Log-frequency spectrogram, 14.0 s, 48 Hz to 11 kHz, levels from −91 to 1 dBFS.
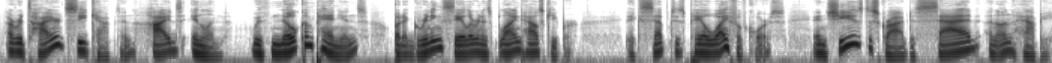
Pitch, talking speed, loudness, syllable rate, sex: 130 Hz, 135 wpm, -19 LUFS, 4.0 syllables/s, male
